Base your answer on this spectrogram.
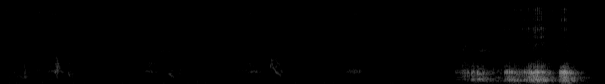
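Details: One-week-old Biewer Yorkshire Terrier pups make faint, thin squeaks and short falling whines spaced a second or so apart, then a louder cluster of nasal whimpers near the end, in a quiet small room.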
